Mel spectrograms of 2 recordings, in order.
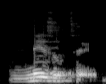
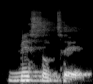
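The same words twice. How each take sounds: First: The middle consonant is a buzzing Z sound. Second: The middle consonant is a hissing S sound. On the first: "some speakers that pronounce it with the sound Z" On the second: "I would love to pronounce this word as mistletoe"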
